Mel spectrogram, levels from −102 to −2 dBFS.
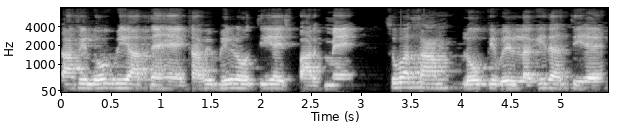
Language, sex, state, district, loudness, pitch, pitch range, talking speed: Hindi, male, Bihar, Saran, -13 LUFS, 140 Hz, 130-150 Hz, 220 wpm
